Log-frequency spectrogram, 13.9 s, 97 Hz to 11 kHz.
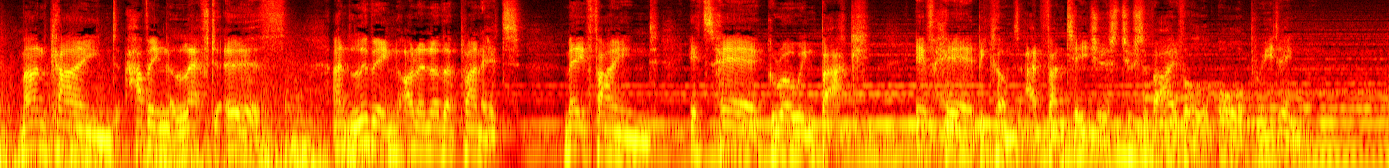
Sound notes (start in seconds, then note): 5.2 euphoric sounds play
